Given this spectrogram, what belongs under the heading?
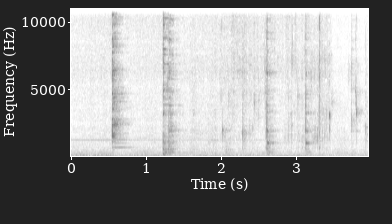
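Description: Whole spices and curry leaves fry in hot oil in a pressure cooker, with soft sizzling under sharp scrapes and clinks of a spoon against the metal pot, several distinct strikes spaced irregularly, close and fairly quiet.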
